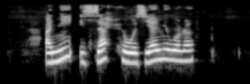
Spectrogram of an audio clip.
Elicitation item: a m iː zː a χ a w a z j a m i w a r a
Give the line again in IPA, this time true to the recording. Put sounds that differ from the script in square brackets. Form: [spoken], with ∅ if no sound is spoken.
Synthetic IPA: a [n] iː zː a [ħ] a w a z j a m i w a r a

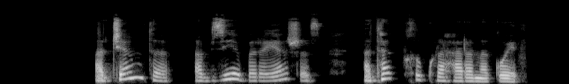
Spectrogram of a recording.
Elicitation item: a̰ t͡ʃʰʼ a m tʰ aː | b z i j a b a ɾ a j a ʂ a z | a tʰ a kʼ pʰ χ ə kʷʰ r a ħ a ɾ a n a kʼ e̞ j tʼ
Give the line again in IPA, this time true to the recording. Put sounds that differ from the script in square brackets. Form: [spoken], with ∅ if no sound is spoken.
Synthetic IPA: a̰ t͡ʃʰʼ a m tʰ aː | b z i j a b a ɾ a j a ʂ a z | a tʰ a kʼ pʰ χ ə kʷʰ r a ħ a ɾ a n a kʼ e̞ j tʼ

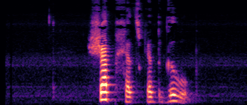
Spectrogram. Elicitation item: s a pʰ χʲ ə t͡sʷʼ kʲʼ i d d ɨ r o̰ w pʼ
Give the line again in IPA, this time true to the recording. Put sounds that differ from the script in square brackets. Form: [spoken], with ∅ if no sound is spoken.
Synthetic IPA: [ʃ] a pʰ χʲ [a] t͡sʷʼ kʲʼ [a] d [ɡ] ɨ [l] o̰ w pʼ

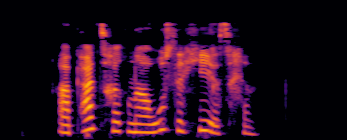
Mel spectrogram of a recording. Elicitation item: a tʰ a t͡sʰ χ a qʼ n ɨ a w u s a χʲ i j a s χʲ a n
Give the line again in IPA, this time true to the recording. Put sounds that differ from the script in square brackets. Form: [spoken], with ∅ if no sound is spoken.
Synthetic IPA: a [pʰ] a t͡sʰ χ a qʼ n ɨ a w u s a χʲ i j a s χʲ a n

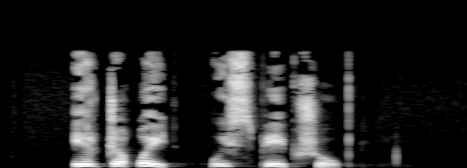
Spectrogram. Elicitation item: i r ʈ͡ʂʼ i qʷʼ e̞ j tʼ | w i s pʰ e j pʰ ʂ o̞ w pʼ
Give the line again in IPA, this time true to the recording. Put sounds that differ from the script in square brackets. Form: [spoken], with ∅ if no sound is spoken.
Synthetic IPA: i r ʈ͡ʂʼ [a] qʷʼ e̞ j tʼ | w i s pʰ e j pʰ ʂ o̞ w pʼ

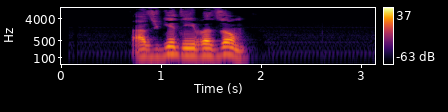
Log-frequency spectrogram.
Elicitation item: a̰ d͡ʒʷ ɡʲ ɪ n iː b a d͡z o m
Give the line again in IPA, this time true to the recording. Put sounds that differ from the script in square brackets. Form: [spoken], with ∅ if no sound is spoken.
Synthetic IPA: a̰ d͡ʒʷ ɡʲ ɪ [d] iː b a d͡z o m

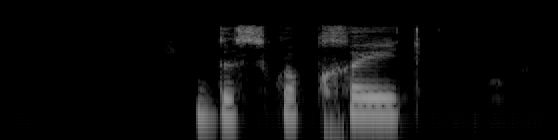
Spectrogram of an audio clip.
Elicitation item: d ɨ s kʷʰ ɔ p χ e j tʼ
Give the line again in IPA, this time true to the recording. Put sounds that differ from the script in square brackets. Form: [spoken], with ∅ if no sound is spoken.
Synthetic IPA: d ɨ s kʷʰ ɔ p χ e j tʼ

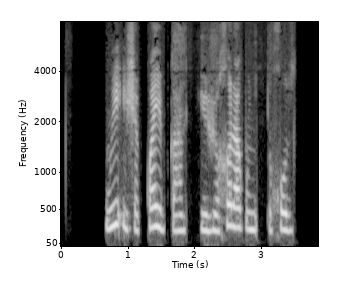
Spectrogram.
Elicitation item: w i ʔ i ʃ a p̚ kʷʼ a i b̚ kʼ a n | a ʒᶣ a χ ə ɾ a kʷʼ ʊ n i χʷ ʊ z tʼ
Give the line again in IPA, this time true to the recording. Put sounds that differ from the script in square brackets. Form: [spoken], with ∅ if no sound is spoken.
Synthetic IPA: w i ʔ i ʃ a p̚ [kʷ] a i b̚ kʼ a n | [i] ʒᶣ a χ ə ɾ a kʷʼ ʊ n i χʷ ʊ z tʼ

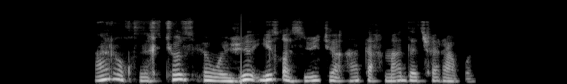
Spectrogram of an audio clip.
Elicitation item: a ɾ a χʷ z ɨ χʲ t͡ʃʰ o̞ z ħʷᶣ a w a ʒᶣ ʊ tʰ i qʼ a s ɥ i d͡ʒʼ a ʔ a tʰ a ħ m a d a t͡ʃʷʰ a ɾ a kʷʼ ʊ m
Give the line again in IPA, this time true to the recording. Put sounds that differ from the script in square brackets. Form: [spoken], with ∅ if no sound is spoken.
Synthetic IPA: a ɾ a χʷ z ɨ χʲ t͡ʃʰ o̞ z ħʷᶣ a w a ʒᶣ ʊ [∅] i qʼ a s ɥ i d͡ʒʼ a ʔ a tʰ a ħ m a d a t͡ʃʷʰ a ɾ a kʷʼ ʊ [n]

